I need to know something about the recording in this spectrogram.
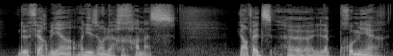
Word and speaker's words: Hamas: la deuxième syllabe, la deuxième voyelle qui est prononcée de manière plus longue. Donc c'est le Hamas, Hamas, Hamas, Hamas.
